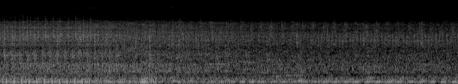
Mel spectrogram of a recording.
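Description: Datsun 120Y's 1.2-litre A12 four-cylinder engine idling steadily.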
